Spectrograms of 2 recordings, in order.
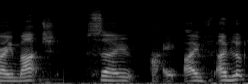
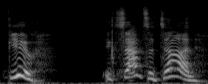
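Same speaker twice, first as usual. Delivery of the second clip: higher relieved sigh, a lightly voiced young woman; exasperated Ashley; 8 semitones higher, 4 dB louder, slower than usual. Gamer voicing Ashley glad exams are over. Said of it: "in the exasperated British voice I have".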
